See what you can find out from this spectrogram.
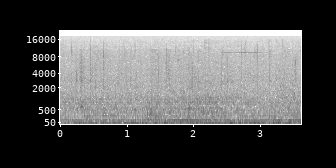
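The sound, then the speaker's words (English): Steady rain patters against old window glass, a dense hiss of countless small drop taps over a low, constant rumble, continuous and moderately soft throughout with no voices. “I mean, listening to the raindrops hitting the glass, doesn't that sound nice, baby?”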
